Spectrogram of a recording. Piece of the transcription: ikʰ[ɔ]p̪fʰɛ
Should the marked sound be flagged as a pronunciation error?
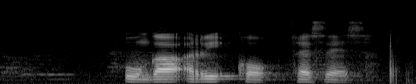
no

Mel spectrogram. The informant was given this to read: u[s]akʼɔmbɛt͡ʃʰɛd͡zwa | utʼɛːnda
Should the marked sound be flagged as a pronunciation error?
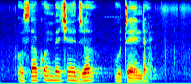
no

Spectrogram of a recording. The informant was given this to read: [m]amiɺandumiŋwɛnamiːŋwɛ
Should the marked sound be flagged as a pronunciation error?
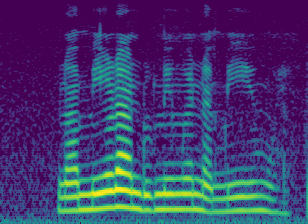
yes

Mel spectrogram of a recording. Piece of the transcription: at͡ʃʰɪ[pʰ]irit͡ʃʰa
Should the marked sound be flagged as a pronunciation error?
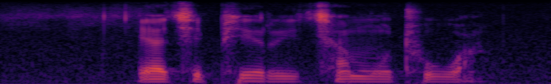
no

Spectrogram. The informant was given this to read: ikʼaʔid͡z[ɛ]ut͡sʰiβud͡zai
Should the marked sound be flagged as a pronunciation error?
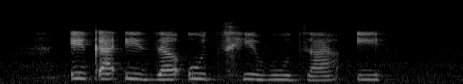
yes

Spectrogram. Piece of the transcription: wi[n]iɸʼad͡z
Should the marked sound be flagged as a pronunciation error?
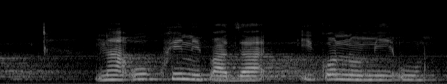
no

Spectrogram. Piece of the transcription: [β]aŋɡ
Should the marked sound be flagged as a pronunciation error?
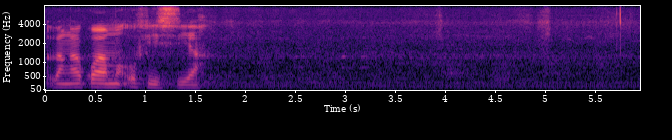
no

